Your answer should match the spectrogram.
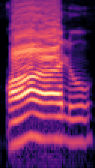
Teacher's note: Pada lafal bacaan qalu da'u lana, kita memanjangkan huruf qa sepanjang 2 harakat karena pada lafal qa ini ada bacaan mad tabi'i. Kita lihat di sini adanya huruf qaf pada huruf qaf ada harokat fathah bertemu dengan alif.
